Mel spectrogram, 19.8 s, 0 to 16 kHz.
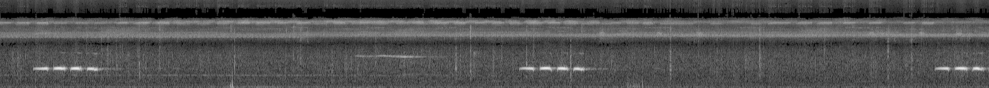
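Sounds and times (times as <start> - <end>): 
faint noise: 0.0 - 19.7
high insect drone: 0.0 - 19.7
thrush-like antpitta calling with hollow whistled notes: 0.7 - 2.1, 7.1 - 8.5, 10.4 - 11.8, 18.7 - 19.7.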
